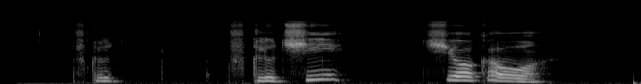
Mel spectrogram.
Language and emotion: Russian, neutral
